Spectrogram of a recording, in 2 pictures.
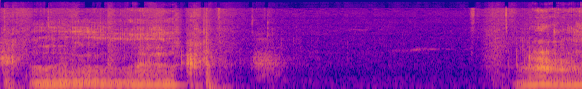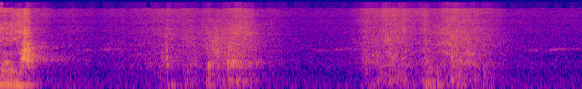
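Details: Indoor female Norwegian Elkhound voicing weird low grumbles because she would rather play than sleep; two strong deep growly moans about two and a half seconds apart, followed by softer snuffles and breaths.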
